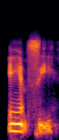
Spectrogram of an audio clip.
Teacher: the way that i would normally say it with my own accent would be very nasally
